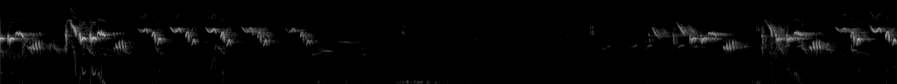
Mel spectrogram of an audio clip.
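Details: Brown rock chat singing two bouts of rapid, high chirps and twitters, each lasting about three seconds and separated by a quiet gap of roughly three seconds. No other sounds stand out.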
